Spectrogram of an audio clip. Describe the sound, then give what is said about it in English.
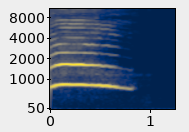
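A single high, thin kitten meow, clear, holding steady for under a second before dipping slightly in pitch and cutting off into silence. “kitten. Meow.”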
